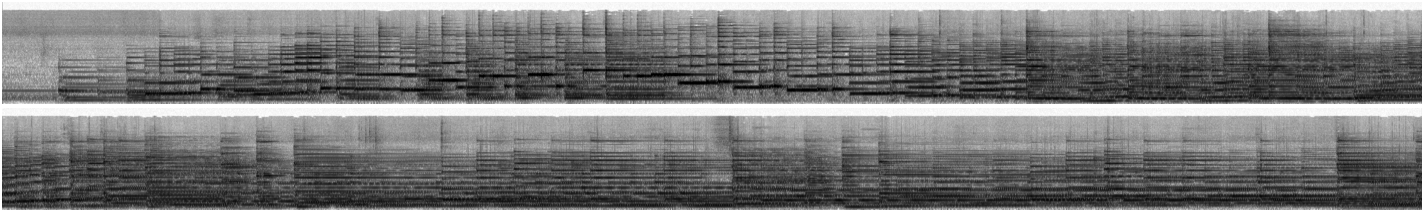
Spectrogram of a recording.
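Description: Solo grand piano playing: soft at first, it turns loud about a second in and carries on with dense flowing figures and chords, including a rising run about halfway through.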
